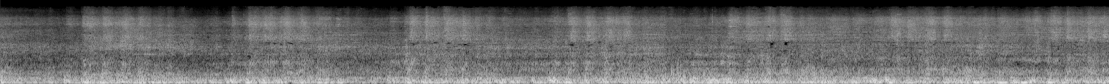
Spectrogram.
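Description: Freight train of tank cars rolling past close by: a steady rumble with the steel wheels clattering and knocking on the rails.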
